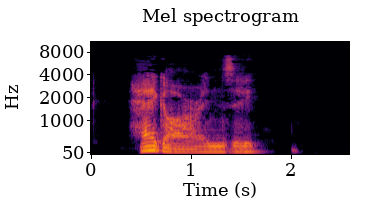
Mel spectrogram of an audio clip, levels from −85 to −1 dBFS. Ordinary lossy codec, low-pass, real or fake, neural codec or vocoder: MP3, 32 kbps; 7.2 kHz; real; none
